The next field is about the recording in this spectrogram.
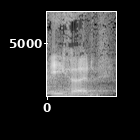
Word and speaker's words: Ehud: Okay, so it brings me to the story of Ehud. Am I saying that right? Yeah. the story of Ehud.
